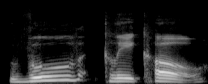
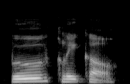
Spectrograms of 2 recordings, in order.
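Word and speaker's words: Veuve Clicquot: that thing right there is phonetic spelling for Vu Cleo Vu Cleo okay that's how you say it blue v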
